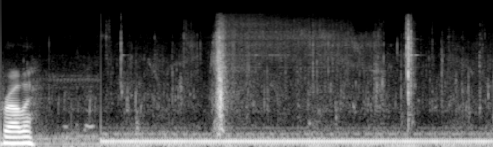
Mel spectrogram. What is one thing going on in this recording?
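A fishing reel whirs steadily as line is wound in.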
